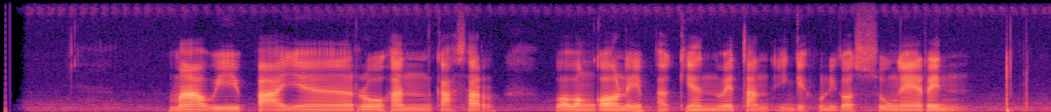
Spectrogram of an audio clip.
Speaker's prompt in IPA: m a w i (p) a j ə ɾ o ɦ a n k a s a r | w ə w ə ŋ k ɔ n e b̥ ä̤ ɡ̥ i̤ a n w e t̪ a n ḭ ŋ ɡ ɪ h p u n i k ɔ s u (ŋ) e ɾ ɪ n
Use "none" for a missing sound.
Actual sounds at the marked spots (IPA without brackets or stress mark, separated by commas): p, ŋ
